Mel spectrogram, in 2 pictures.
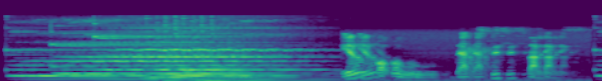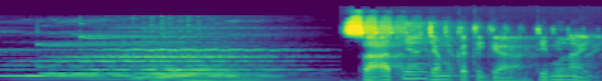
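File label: Arab Jam, bel sekolah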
